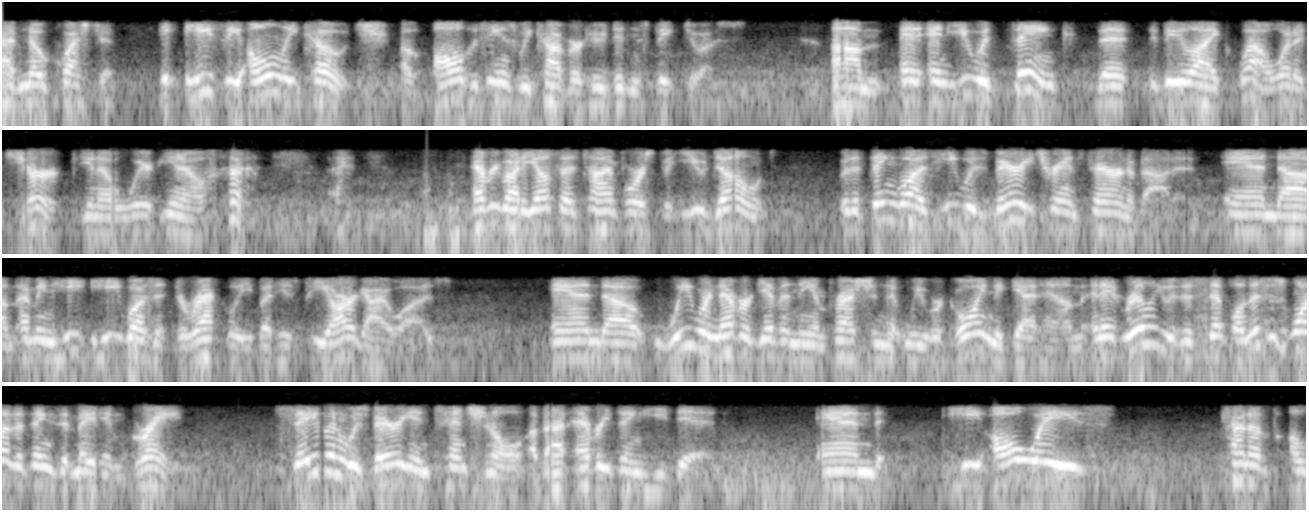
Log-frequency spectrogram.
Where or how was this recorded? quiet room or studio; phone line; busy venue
phone line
